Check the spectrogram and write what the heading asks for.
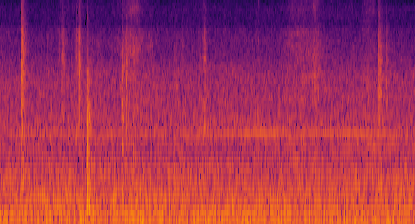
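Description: A steady low mechanical rumble with a few light clicks, and a faint steady high-pitched tone that comes in about halfway.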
